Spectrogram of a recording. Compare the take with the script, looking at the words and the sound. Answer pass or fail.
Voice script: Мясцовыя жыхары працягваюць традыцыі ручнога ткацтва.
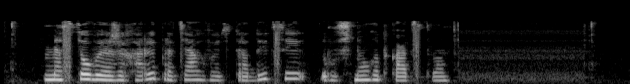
pass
